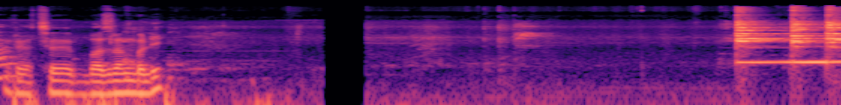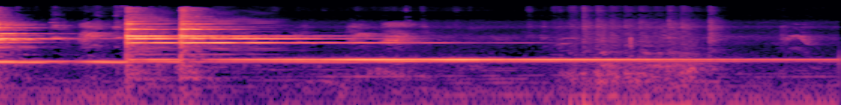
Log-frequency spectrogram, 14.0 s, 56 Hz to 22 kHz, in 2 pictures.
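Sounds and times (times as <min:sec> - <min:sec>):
brass bells ringing: 0:06.2 - 0:14.0.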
